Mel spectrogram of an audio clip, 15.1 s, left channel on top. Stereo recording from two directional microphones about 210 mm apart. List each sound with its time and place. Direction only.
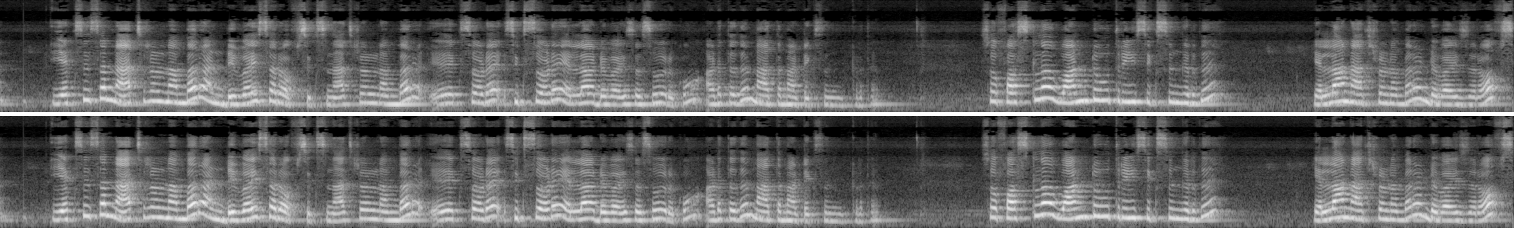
0.5 s a woman's voice: 15° right (ahead or behind)
9.8 s a woman's voice: 15° right (ahead or behind)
